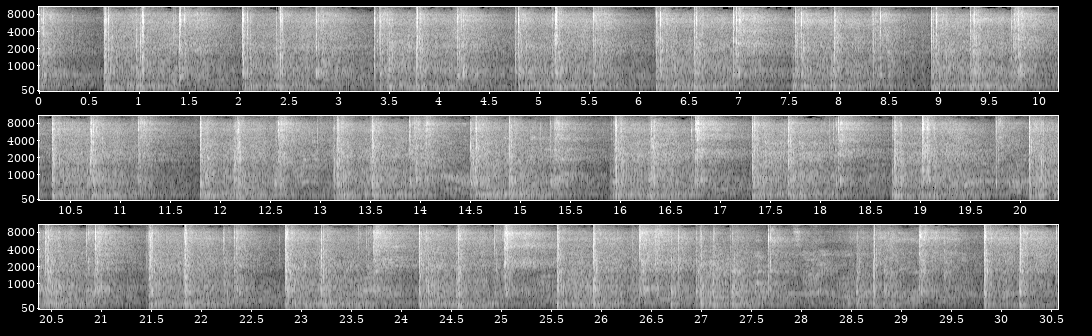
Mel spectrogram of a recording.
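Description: Tinikling poles knocked on wooden blocks and clapped together by the seated pole-holders in a steady repeating rhythm, about one cycle of sharp knocks each second, with the dancers' feet thudding on the wooden gym floor.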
